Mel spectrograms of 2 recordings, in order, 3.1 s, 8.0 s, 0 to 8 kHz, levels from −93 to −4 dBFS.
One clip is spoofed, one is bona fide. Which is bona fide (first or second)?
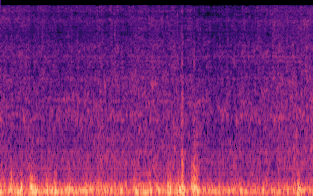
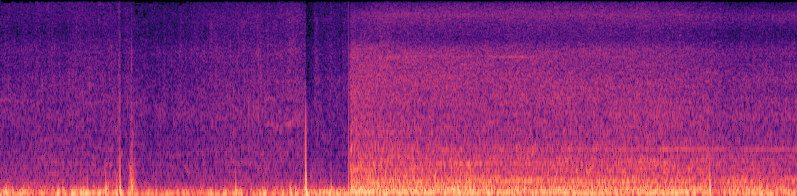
second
